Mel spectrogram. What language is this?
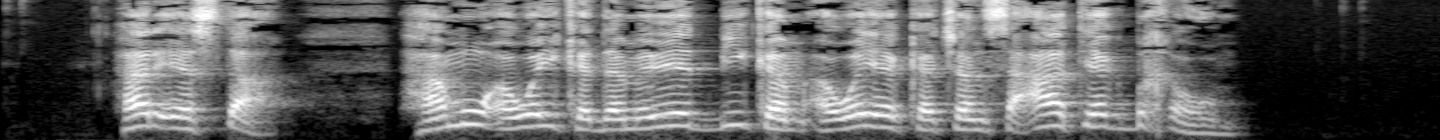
Central Kurdish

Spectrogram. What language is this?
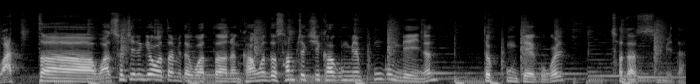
Korean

